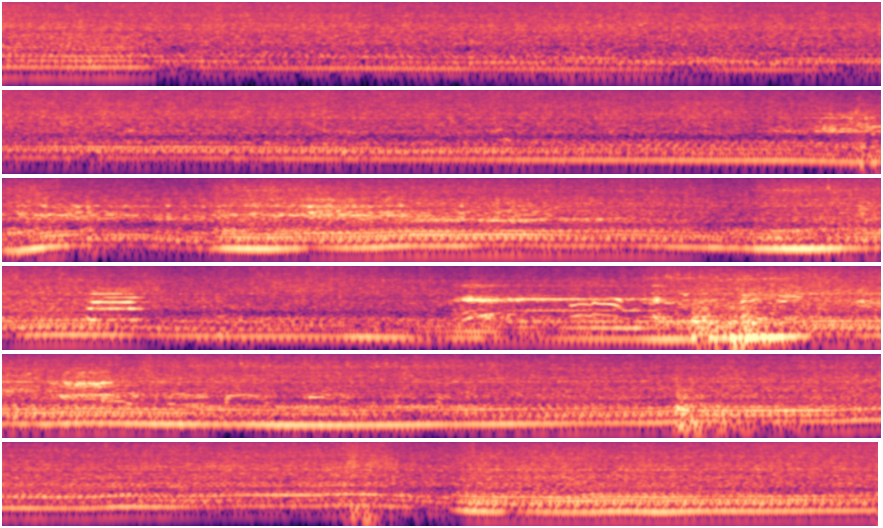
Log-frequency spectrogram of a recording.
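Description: A vintage car engine drones as the car drives.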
